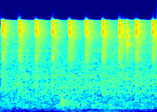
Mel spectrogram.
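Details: Focused shockwave therapy device pulsing with sharp regular clicks at about six per second, fourth treatment for a rock climber's four-month-old ulnar collateral ligament injury at the index finger distal interphalangeal joint.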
